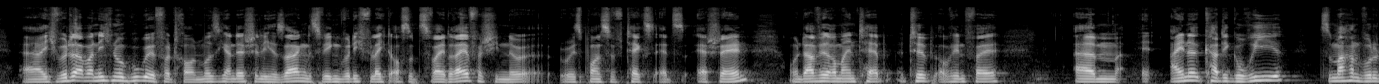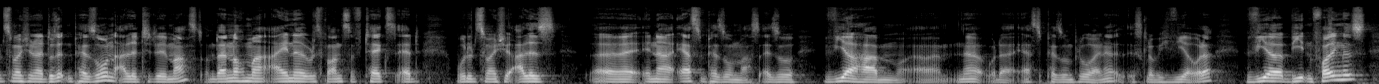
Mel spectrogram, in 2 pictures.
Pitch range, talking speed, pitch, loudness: 120-145 Hz, 180 wpm, 130 Hz, -19 LUFS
